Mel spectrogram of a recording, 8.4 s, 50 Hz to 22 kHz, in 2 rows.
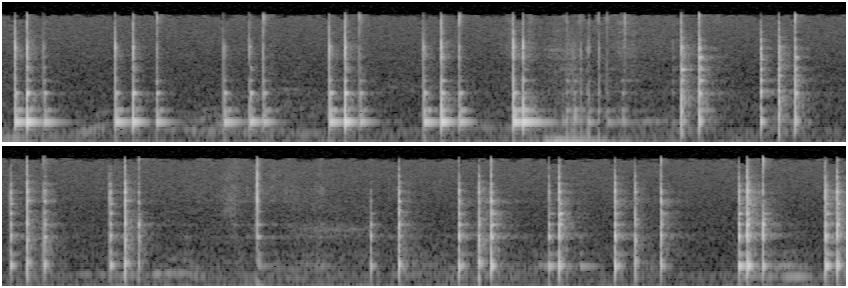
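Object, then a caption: Small round metal tin tapped with fingernails. Long nails tap and click on the lid and rim of a small round metal tin with a pink label. The result is a rapid, uneven series of sharp, dry clicks, some grouped in quick pairs and bursts, each with a brief bright ring around 540 Hz that dies away almost at once.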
